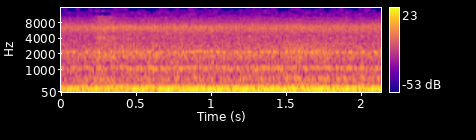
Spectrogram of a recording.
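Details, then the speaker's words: Honda CBR600 F4i stunt bike (2001 bike, 2005 engine) that sat six years in a roofless shed, running again: steady, even low burble with quick regular pulse, no misses or knocks; warming up, healthy idle. "H is sounds like a [ __ ] Formula 1 car that is great the lot piece lives again bike won't die that is awesome"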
